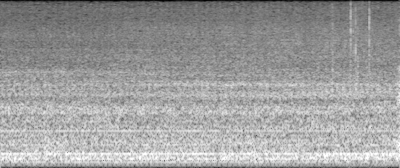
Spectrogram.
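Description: Trailer refrigeration unit with a Yanmar diesel engine running steadily: a constant drone with a faint, unchanging hum.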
